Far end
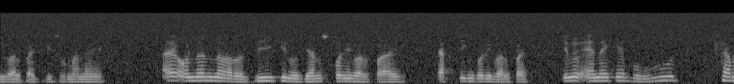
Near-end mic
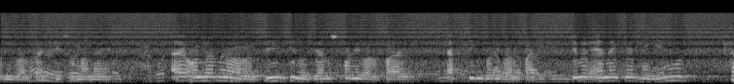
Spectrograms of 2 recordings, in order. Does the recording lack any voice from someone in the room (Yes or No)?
No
